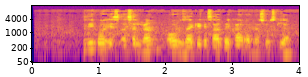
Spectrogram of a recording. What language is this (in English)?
Urdu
